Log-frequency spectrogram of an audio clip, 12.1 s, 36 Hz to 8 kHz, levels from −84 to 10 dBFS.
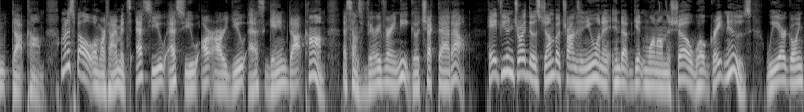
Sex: male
